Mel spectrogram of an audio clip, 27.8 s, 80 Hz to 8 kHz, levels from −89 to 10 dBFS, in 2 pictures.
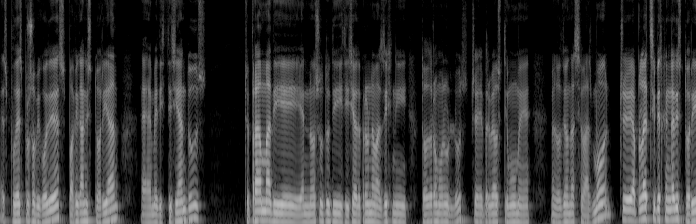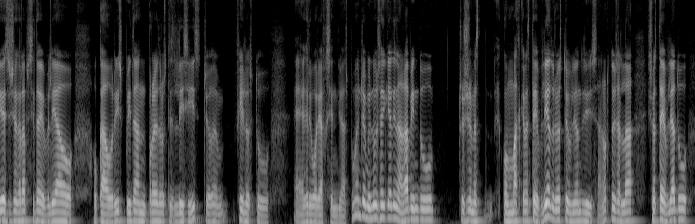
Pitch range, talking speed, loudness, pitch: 110-135 Hz, 175 wpm, -24 LUFS, 120 Hz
